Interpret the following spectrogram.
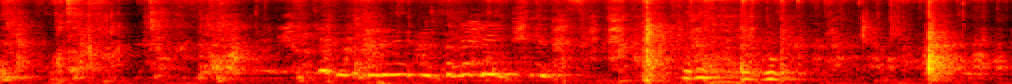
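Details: Dogo Argentino playing with a pit bull, a gentle giant, giving drawn-out whining growls with clattering sounds and Greek voices talking over the play.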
